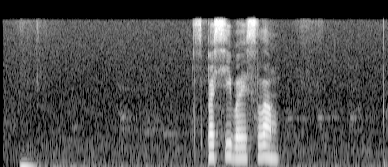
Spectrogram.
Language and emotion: Russian, neutral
